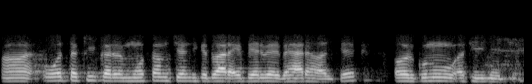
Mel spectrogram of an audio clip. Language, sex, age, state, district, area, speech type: Maithili, male, 18-30, Bihar, Supaul, rural, conversation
